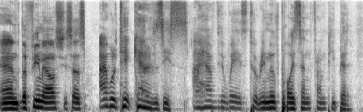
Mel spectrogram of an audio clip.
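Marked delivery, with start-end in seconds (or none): 1.5-5.2 comic cartoon-style French lilt. Voicing a healer who offers to remove poison: French accent like Pepe Le Pew. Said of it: "Is this Pepe Le Pew's daughter?".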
